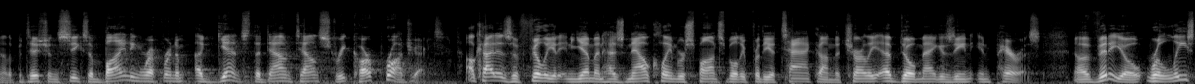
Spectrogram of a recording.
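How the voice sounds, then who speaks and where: Against a quiet background, a man with a fairly high pitch talks fairly quickly with ordinary pitch variation, an ordinary speaking voice. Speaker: TV news anchor and reporter. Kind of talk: TV news anchoring.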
